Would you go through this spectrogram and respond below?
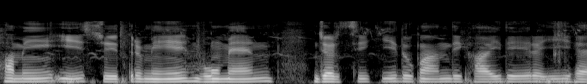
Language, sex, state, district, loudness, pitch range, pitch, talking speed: Hindi, male, Uttar Pradesh, Shamli, -19 LUFS, 125-135 Hz, 130 Hz, 120 wpm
